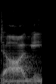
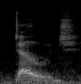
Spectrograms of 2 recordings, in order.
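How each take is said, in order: First: It has a hard g and ends in ee. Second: It has a soft j sound at the end. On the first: The speaker calls it wrong. "I could see how they would say this doggy gamer" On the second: The speaker calls it right. "But no, it's Doge"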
